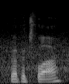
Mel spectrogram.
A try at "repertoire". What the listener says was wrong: You're forgetting the T.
